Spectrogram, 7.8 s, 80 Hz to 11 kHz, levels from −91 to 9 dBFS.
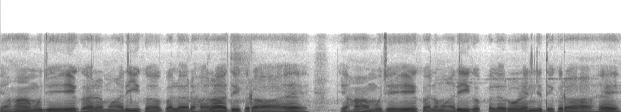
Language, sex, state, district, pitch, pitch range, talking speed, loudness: Hindi, male, Madhya Pradesh, Katni, 115 Hz, 115-125 Hz, 155 wpm, -17 LUFS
